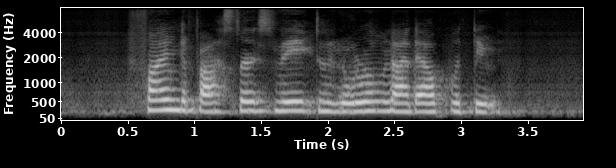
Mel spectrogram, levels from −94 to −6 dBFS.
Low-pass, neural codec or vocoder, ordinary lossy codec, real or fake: none; codec, 16 kHz, 1 kbps, FreqCodec, larger model; none; fake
